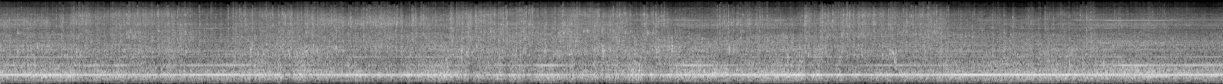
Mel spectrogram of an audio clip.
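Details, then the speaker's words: 2005 China-made Hoover Wide Path Preferred U5018-900 upright vacuum, 12-amp motor, test run on floor with debris: loud steady motor roar, constant high tone, even airflow, no rattles or pitch dips; normal running. "So I'll unplug the microphone, put some crap down on the floor, and test run it."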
